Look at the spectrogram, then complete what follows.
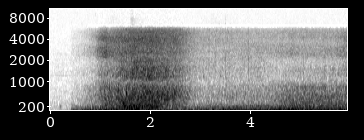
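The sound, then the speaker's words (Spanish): Sea water rushes and washes steadily over a deep, constant ship-like rumble, with a loud surging swell early on before settling into a continuous churning wash. No voices are heard. “Ascendemos desde las profundidades marinas.”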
